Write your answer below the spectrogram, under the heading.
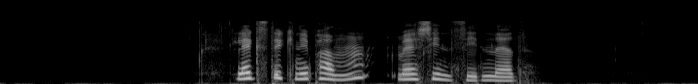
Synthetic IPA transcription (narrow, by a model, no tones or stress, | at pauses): lɛɡst̪ʏkn̩iːpʰɑnn̩ | meːʃɪnsiːd̪n̩neːd̪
